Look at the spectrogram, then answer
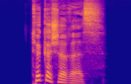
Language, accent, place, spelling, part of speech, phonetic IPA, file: German, Germany, Berlin, tückischeres, adjective, [ˈtʏkɪʃəʁəs], De-tückischeres.ogg
- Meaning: strong/mixed nominative/accusative neuter singular comparative degree of tückisch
